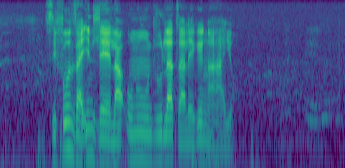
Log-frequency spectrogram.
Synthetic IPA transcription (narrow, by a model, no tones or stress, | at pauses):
sifund͡zʱaind͡ɮʱɛlaʔumuntʼulad̥z̥ʱalɛk̬ɛŋaːjɔ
